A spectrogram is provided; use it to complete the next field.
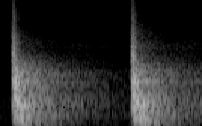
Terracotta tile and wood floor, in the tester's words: that's hollow, and you can hear that there's a void below it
